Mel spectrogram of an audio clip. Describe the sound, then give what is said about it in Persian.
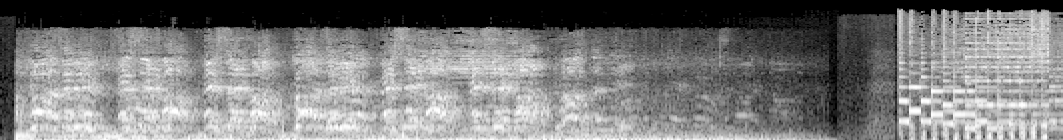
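A large crowd of protesting workers chants loudly in rhythmic bursts at a rally in Urmia, Iran, demanding the resignation of the municipality's head of security, for about eight seconds, then fades out; after a brief gap a bright electronic jingle of stepping tones begins. “در این تجمع کارگران معترض همچنین خواستار استعفای مدیر کل حراست شهرداری ارومیه شدند.”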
